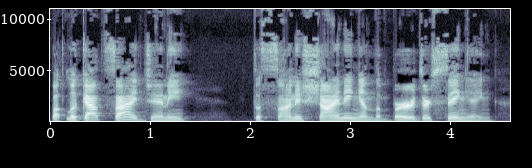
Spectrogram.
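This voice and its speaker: A man's voice: on the high side, big pitch swings, a little slow, a bit bright, no room sound, voice pushed up, full character voice. A man voicing a merry, encouraging male bear from a children's storybook, on a dull recording. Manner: cheerful, encouraging.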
